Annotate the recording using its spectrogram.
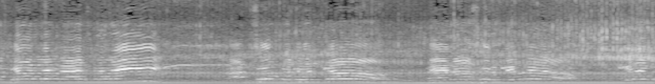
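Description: Tractor diesel engines running at a steady speed, a constant low drone, with a loud voice calling out over it throughout.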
